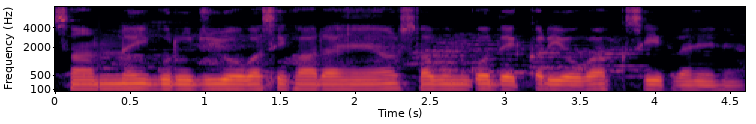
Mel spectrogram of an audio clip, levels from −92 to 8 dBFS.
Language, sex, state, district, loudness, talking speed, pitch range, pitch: Hindi, male, Uttar Pradesh, Jyotiba Phule Nagar, -36 LUFS, 180 wpm, 115-120 Hz, 115 Hz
